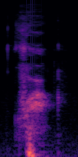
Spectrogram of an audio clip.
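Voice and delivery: a sharp whispered crack, no voice. Acted. Narrator whispering a twig crack in the dark. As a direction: hiss the snap of a branch like a secret. Sound effect in spooky night.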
